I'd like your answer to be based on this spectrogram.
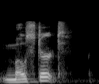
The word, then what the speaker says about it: Mostert: All right, so my first one here is Raheem Mostert.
